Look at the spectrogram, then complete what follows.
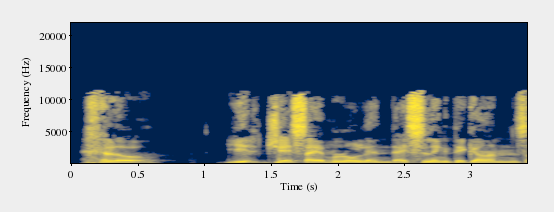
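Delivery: put-on Latin accent, each word deliberate and dragged out. Mocking how the actor would sound in the role: imitating the actor's Latin accent. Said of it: "but it's gonna be like".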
